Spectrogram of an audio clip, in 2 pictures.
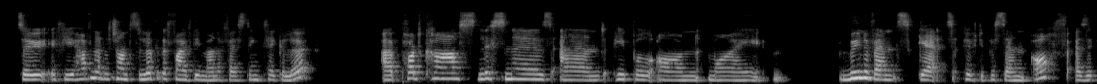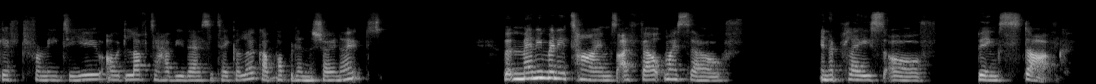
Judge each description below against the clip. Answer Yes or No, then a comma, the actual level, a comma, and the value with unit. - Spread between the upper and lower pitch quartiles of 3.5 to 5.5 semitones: Yes, average, 3.8 semitones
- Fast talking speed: No, average, 185 wpm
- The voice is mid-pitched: No, high, 215 Hz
